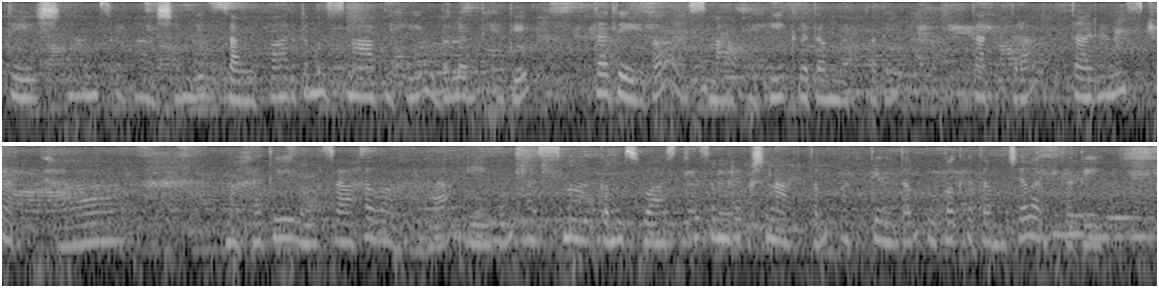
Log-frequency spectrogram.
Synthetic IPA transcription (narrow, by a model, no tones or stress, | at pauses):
d̪̥eːʂnaːmsɐkaːʃɐmjɐsɐwpaːɾt̪ɐmɐsmaːpɐɦiubɐlɐbʱjɐt̪eː | t̪ɐd̪eːʋɐʔɐsmaːpɐɦiɡɾɪt̪ɐmʋɐɾt̪ɐt̪eː | t̪ɐɾt̪ɾɐ | t̪ɐɾɐɳɐspɐɾt̪ʰaː | mɐhɐd̪eːɐnsaːhɐʋɐɦɐɦɐeːʋɐmɐsmaːkɐmsʋaːst̪ʰjɐsɐmɾɐkʂɐɳaːɾt̪ɐmɐt̪jɐnt̪ɐmupɐɡɾɨt̪ɐmt͡ʃɐʋɐɾt̪ɐt̪eː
